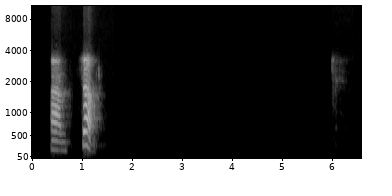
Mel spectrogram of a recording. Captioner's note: long pause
